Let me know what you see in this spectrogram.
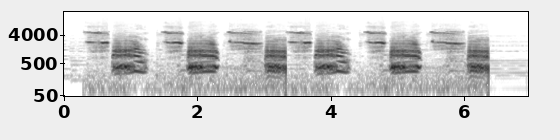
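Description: Donkey braying: six hee-haws in a row, each a high in-breath note followed by a lower out-breath note, stopping about six seconds in.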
